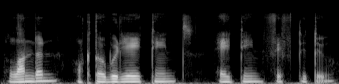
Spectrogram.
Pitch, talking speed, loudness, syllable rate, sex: 130 Hz, 105 wpm, -18 LUFS, 4.2 syllables/s, male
